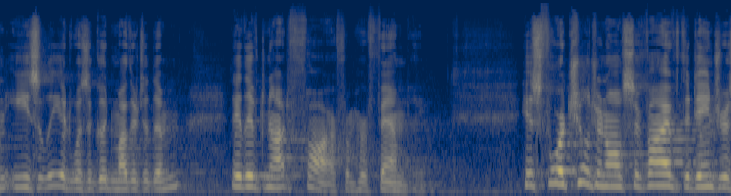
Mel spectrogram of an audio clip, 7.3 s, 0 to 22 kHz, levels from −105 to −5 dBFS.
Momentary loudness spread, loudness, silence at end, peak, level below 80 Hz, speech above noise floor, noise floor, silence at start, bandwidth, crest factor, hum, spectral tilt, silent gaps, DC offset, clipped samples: 14 LU; -45 LUFS; 0 s; -22 dBFS; under -90 dBFS; 29 dB; -74 dBFS; 0 s; 19 kHz; 24 dB; none; -3.5 dB/octave; none; under 0.1%; under 0.1%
